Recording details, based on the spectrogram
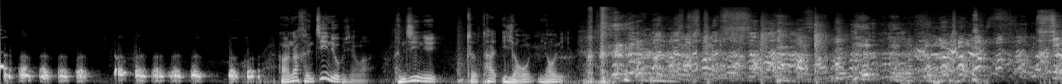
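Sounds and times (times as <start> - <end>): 
human voice imitating a dog barking: 0.0 - 2.8
speech: 2.8 - 6.4
laughter: 5.9 - 10.6.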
